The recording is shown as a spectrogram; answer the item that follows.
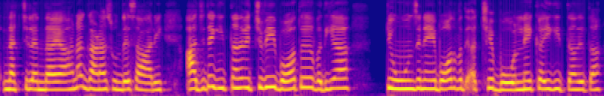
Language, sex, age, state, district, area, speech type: Punjabi, female, 18-30, Punjab, Ludhiana, urban, spontaneous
